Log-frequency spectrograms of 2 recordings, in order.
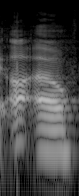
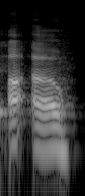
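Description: First: Uh-oh from the back seat. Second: A mild, worried uh-oh; a hint of dread in the uh-oh; gloom and doom uh-oh. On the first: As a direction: sound like a kid about to be sick. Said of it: "You hear somebody say". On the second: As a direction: say it like something just went wrong. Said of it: "a gloom and doom greeting". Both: Shown as a demonstration.

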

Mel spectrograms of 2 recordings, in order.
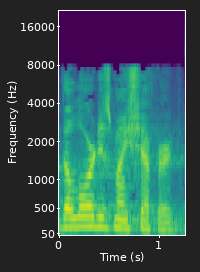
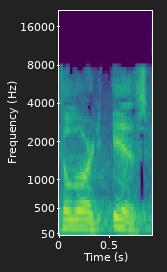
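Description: First: Said in the usual way. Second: "is" leaned on firmly, falling to a close; emphatic stress on is. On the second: Shown as a demonstration. Preacher to congregation, quoting David, with emphatic "is". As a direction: press down on the word "is" like a settled fact.

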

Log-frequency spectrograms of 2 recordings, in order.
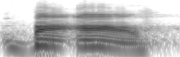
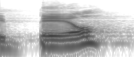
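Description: First: Baal drawn out as "bah-AHL", falling; Baal with broad ah. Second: Baal said "bale", rising at the end; Baal as one syllable. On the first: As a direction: give Baal a long, open "ah". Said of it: "whatever one you like best". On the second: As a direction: offer Baal like "bale" for repeating. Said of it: "Let me hear you say". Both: Shown as a demonstration.

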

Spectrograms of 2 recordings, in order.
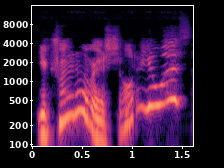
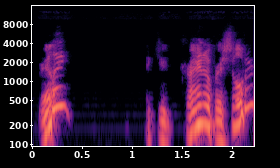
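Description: First: High-pitched, exaggerated incredulous question; mock disbelief. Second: Quizzical, disbelieving question with rising end; quick and quieter, doubting what he hears; incredulous inner thought. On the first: Pastor imagines blurting his doubt to her, mock incredulous. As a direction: pretend to say the rude thought aloud, voice climbing high. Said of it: "Can you imagine I said it?". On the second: Retold or imitated. Pastor privately doubts a woman crying over a shoulder, incredulous. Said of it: "The first thing I thought was".

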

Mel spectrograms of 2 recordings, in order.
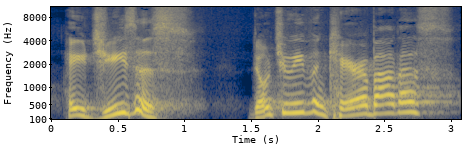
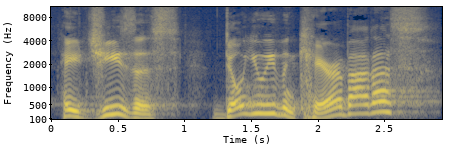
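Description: First: Pleading prayer. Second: High, pleading cry to Jesus; pleading disciples. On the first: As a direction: cry out to Jesus, voice climbing high. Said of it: "a prayer that's being prayed". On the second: Frightened disciples plead with sleeping Jesus, high and pleading. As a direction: beg him to care, pitch rising up. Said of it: "Another way to say that is". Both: Retold or imitated.

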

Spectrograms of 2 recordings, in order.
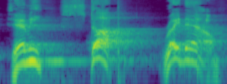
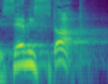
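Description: First: High, drawn-out escalating command; insistent parent calling. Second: Firm command, pitch jumping up on stop; parent calling out. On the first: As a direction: call after a child who ignores you, stretching each word. Parent repeats order as child ignores. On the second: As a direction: call after a child running off. Parent calling to runaway child. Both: Retold or imitated.

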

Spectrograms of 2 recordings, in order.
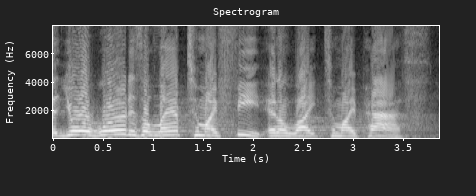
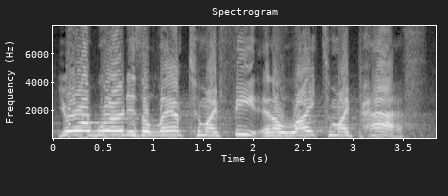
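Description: First: Said in the usual way. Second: Ringing, slowed proclamation of scripture; proclaimed verse. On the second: Shown as a demonstration. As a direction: declare the verse like a preacher. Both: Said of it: "As the psalmist wrote".

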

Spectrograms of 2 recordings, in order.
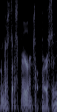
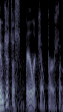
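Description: First: Faded mock spiritual type, much softer, lower, almost breathed. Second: Soft mock spiritual type. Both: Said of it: "there's just spirituality".

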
